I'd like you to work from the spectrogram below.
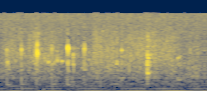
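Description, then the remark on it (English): Liquor is poured from a jug into a cup, a soft, quiet trickle broken by a few small gurgles and splashes over a low steady hum, with no one speaking. “Pour me some.”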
